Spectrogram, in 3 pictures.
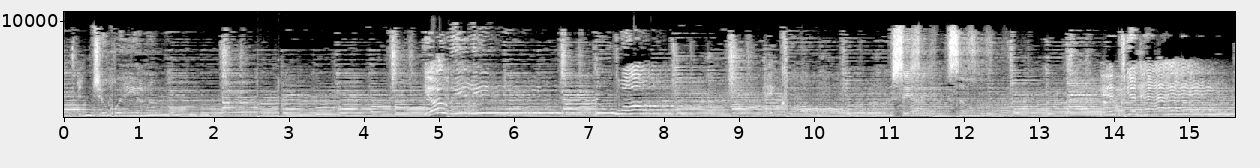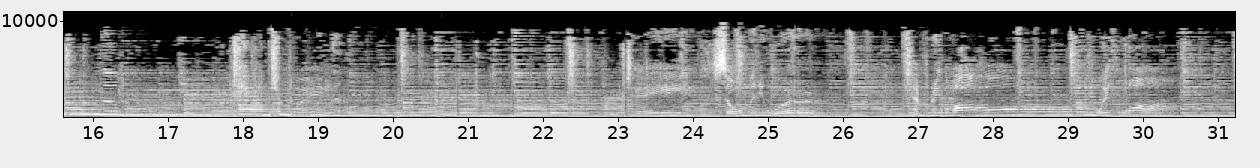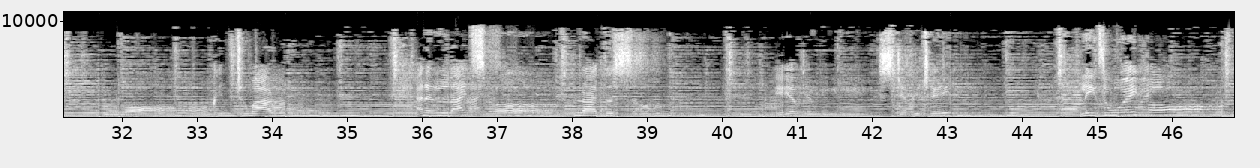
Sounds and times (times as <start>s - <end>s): Music: 0.0s - 46.8s.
